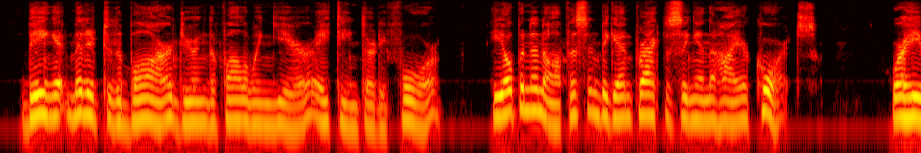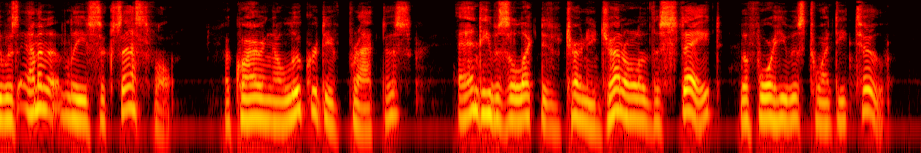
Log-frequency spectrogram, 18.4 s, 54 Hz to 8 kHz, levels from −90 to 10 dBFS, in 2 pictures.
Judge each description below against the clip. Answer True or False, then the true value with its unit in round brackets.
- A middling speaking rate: True (145 wpm)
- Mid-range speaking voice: True (160 Hz)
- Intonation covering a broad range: False (3.7 semitones)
